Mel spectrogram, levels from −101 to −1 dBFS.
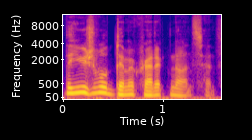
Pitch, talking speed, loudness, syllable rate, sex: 140 Hz, 150 wpm, -16 LUFS, 6.5 syllables/s, male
